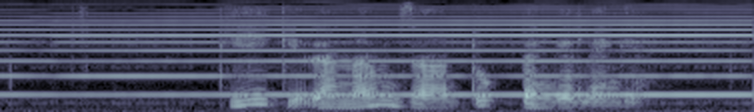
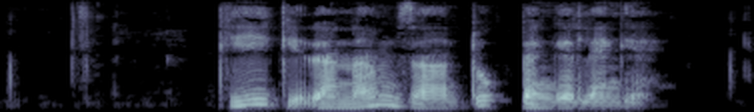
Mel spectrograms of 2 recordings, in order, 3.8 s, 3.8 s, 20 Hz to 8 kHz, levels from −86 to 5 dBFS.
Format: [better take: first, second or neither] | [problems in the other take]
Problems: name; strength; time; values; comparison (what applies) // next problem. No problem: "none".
second | background sound (Bowed string instrument); 4 dB above the speech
